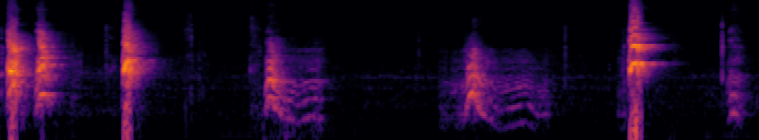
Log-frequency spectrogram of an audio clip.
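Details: Chihuahua, a small dog breed, giving sharp, high-pitched barks in irregular bursts, some single and some doubled, with short yappy notes and brief growly tails between them; no other sounds.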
